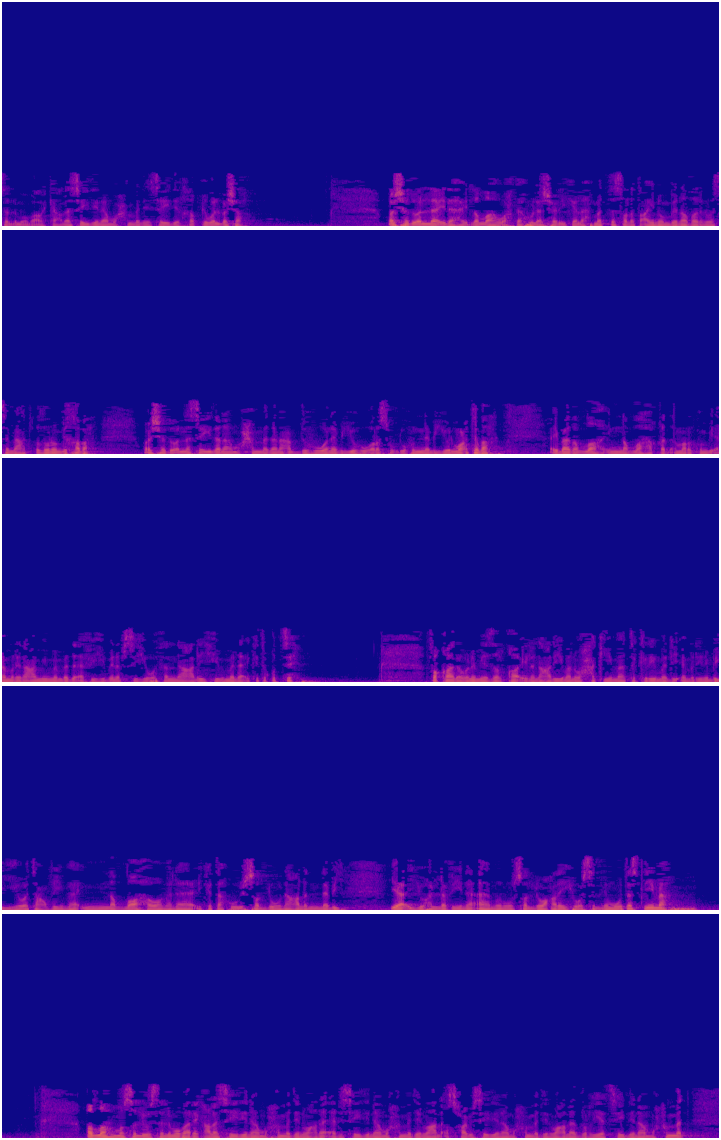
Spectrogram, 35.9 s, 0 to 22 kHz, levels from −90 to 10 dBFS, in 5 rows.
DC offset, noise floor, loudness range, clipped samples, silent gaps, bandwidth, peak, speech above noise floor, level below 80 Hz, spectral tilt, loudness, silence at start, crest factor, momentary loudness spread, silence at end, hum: under 0.1%; -70 dBFS; 5 LU; under 0.1%; none; 5.4 kHz; -20 dBFS; 29 dB; -56 dBFS; -6.5 dB/octave; -42 LUFS; 0 s; 22 dB; 9 LU; 0 s; none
